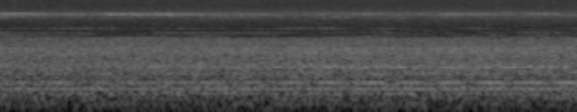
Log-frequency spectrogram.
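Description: A steady mechanical hum: an even hiss with a constant low drone of two held tones, unchanging throughout.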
